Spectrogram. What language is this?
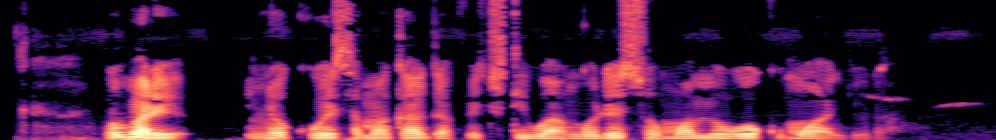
Ganda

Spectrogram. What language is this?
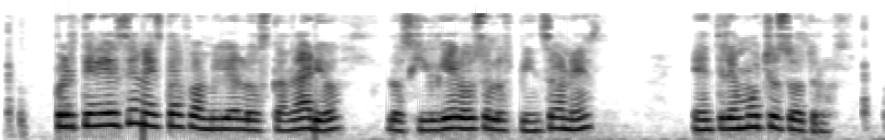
Spanish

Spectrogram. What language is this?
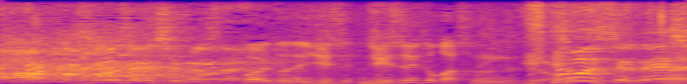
Japanese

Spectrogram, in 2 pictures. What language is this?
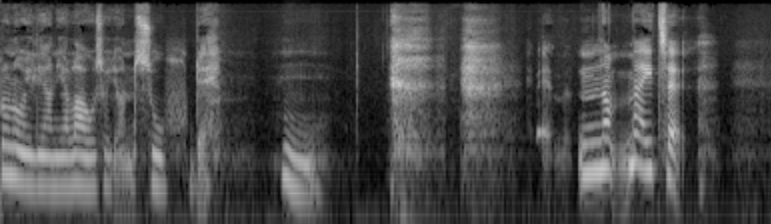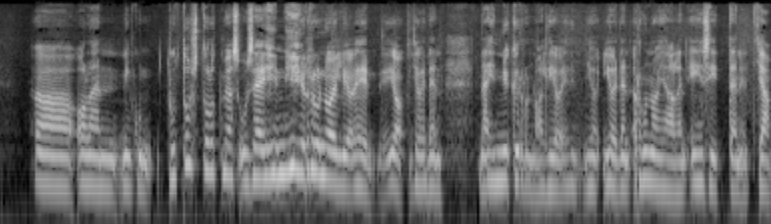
Finnish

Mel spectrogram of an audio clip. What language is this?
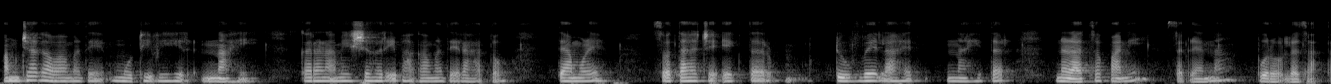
Marathi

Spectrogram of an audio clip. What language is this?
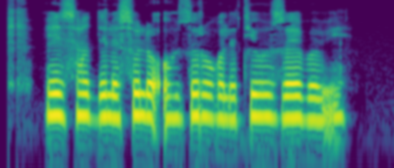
Pashto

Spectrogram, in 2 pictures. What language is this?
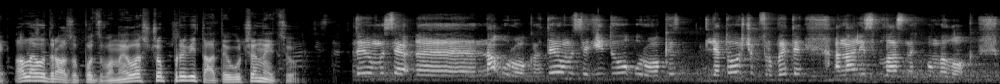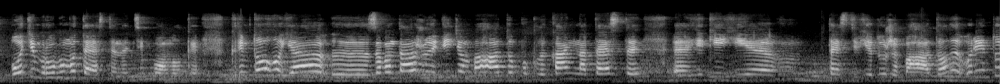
Ukrainian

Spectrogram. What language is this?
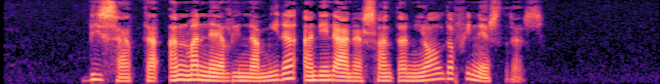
Catalan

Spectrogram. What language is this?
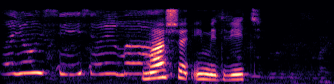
Russian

